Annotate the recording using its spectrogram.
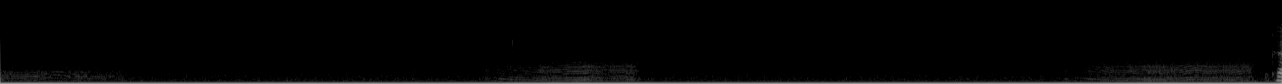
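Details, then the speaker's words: Small sleeping dog snoring softly: three low, rattly snoring breaths under a steady low room rumble. "You're too pretty to snore. You can't even hear me when you're snoring."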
